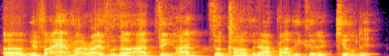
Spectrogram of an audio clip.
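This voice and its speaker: A man co-hosting a casual chat, animated and joking, swearing freely. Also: medium pitch, fast talker.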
